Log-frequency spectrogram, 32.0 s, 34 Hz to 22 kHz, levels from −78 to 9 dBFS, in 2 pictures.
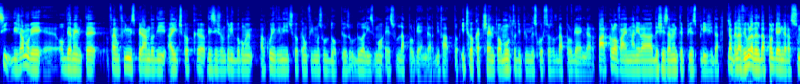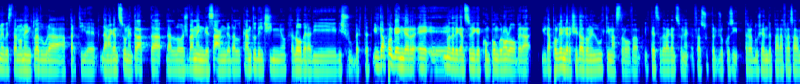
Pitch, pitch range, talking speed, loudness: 110 Hz, 105-115 Hz, 190 wpm, -29 LUFS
